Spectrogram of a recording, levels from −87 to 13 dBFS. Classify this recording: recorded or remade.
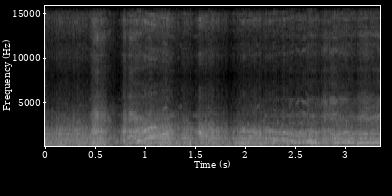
recorded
